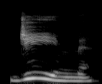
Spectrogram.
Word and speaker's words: جيم: Today’s letter is Jīm, Jīm. Although it’s romanized by the English letter /j/, its sound is different. The sound is [j], [j].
